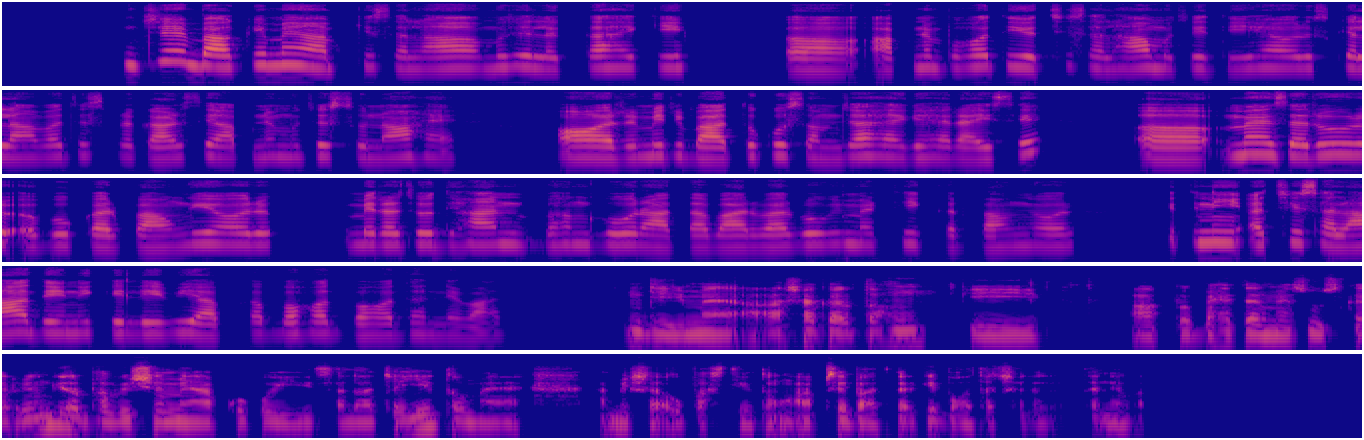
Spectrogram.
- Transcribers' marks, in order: none
- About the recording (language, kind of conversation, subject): Hindi, advice, मैं बिना ध्यान भंग हुए अपने रचनात्मक काम के लिए समय कैसे सुरक्षित रख सकता/सकती हूँ?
